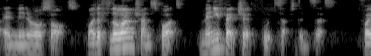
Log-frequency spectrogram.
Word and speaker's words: phloem: I don't know if you thought about this before, but if xylem carries water but the phloem carries nutrients, and phloem rhymes with flow, and water flows, then why doesn't the phloem carry water?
